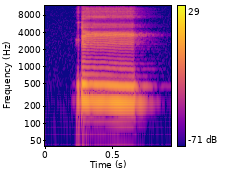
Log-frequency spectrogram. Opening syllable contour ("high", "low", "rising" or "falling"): low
